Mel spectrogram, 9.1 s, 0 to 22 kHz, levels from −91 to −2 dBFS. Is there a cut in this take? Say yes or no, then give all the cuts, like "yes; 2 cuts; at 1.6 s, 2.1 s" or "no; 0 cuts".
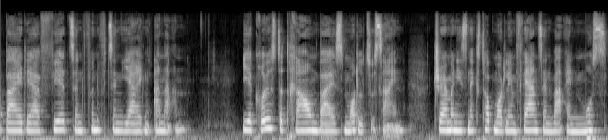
no; 0 cuts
